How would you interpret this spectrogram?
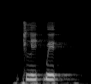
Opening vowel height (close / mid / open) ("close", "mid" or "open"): close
